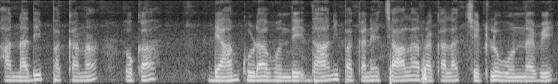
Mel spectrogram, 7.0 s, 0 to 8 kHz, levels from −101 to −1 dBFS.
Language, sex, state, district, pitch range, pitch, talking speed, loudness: Telugu, male, Telangana, Mahabubabad, 135-145 Hz, 140 Hz, 110 wpm, -19 LUFS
